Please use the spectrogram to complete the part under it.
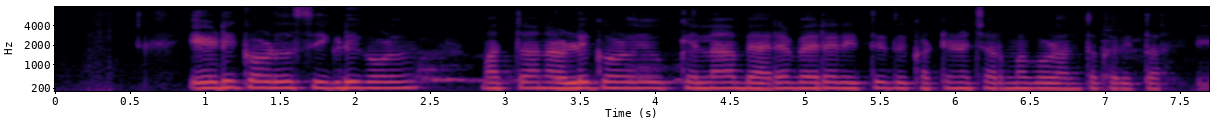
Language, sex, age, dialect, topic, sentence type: Kannada, female, 18-24, Northeastern, agriculture, statement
